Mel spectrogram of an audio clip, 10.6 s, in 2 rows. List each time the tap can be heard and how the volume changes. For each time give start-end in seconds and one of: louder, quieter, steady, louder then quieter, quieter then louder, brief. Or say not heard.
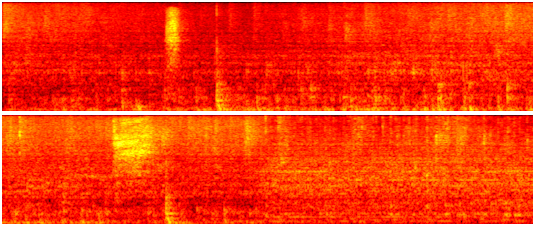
0.0-10.5 louder.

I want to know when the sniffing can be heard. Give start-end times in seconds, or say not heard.
1.2-1.8, 5.3-6.9.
